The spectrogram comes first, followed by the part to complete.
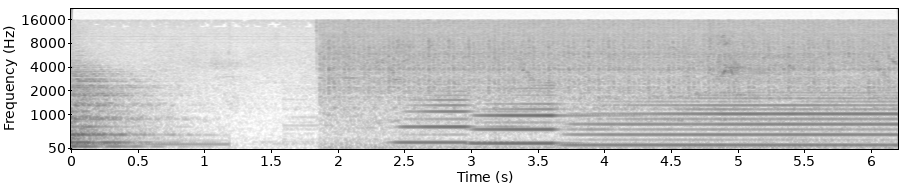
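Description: Dramatic background score: a last low hit at the very start dies away into a brief hush. About two and a half seconds in, slow held chords from wind instruments begin and shift a few times.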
